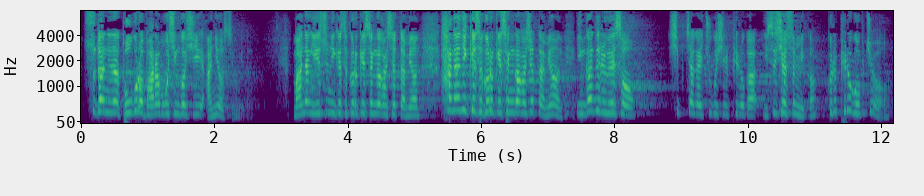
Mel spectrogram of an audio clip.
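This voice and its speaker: A man preaching a sermon in a strikingly high, bright voice. He presses his point with rhetorical questions and keeps calling out to the congregation. His words ring out with the long reverb of a large hall. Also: fast. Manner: earnest, with rhetorical questions and repeated appeals to the congregation. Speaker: pastor.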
